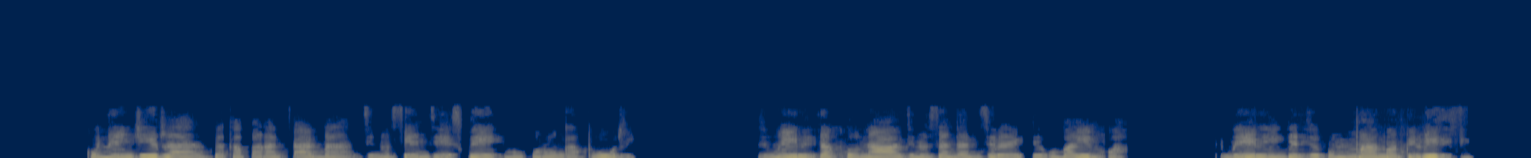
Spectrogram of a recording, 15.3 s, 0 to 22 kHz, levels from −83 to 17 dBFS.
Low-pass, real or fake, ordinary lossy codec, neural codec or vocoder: 7.2 kHz; fake; Opus, 64 kbps; codec, 16 kHz, 1 kbps, FreqCodec, larger model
